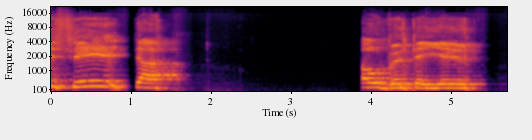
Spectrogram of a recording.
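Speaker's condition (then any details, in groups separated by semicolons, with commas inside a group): Ataxic cerebral palsy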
